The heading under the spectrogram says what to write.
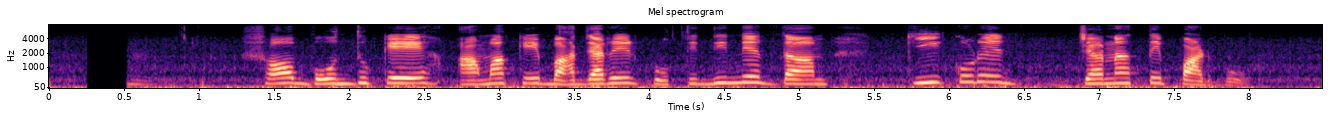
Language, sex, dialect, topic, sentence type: Bengali, female, Standard Colloquial, agriculture, question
